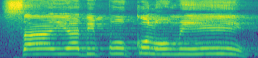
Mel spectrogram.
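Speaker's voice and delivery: high, loud, slow whiny fake sob; fake crying. Son fake-crying to his mother, high and loud. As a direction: whine like a crying kid.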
